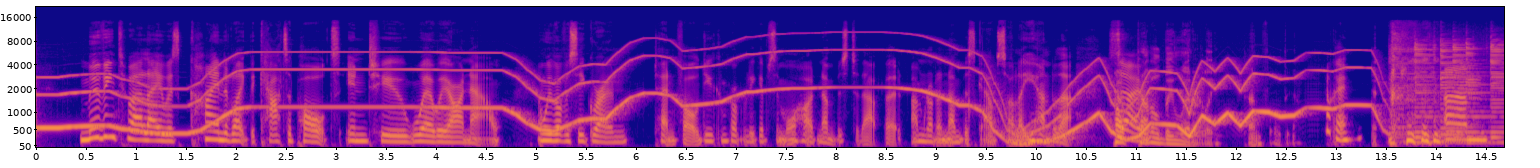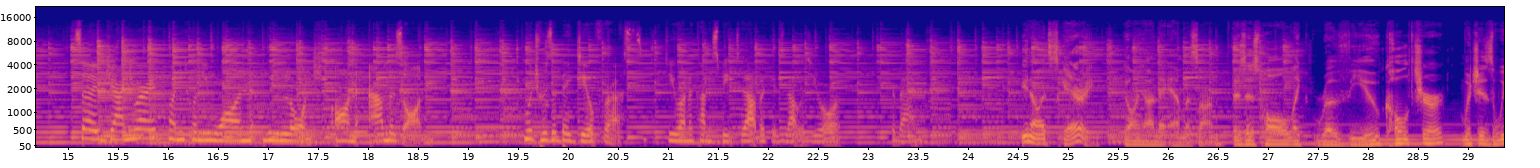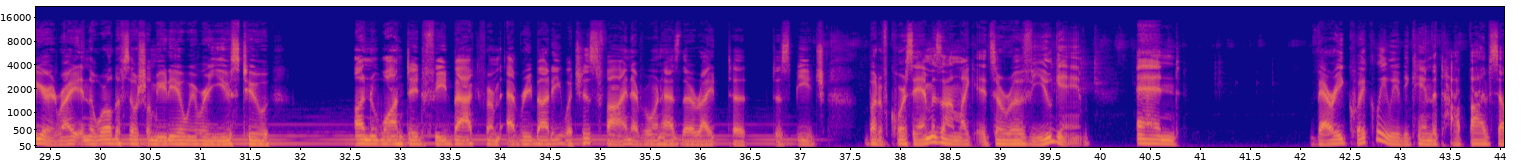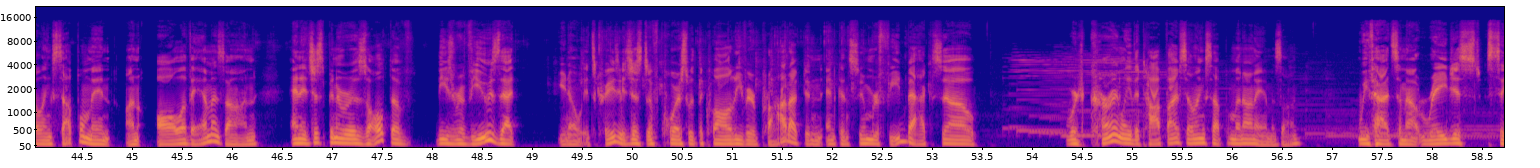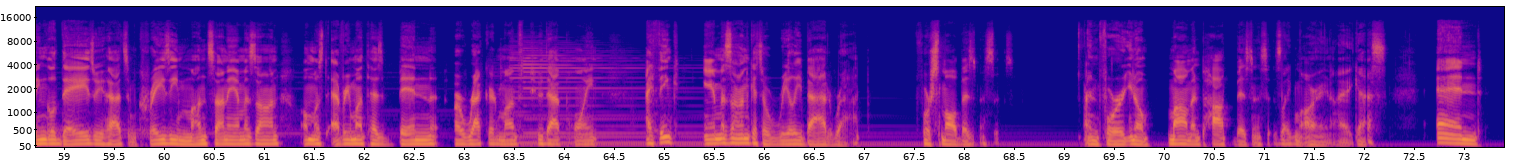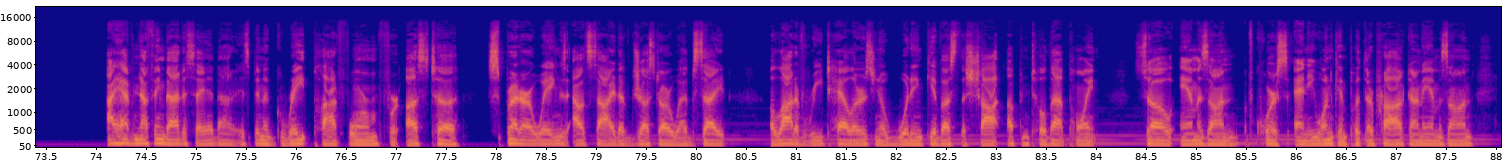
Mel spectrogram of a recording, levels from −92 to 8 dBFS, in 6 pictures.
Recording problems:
background music; loud; throughout; 4 dB below the speech

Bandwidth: 14.5 kHz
